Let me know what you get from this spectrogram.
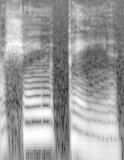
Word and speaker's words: shame pain: Lui lo chiama shame pain, si pronuncia come lo champagne,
